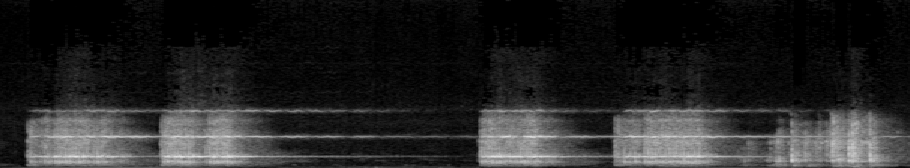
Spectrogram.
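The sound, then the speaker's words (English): An old-fashioned telephone bell rings in two loud double bursts separated by a pause, with a brief clatter at the end as if the receiver is picked up. “Young enough to forget everything else in life, till a phone call brought him out of the rose-colored clouds and back to reality.”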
